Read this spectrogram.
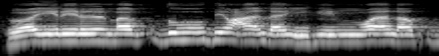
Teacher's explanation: Ugeripun akhir nggih. Akhir dari bacaan mesti medun, mboten malah munggah.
